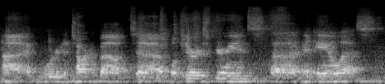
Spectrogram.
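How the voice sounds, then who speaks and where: A man's voice: medium pitch, steady tone, fairly quick. Man moderating, roomy echo, background noise. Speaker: panel moderator. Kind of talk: unscripted town hall hosting. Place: large indoor room, seated on a stage. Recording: roomy echo, distant mic, noisy room.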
